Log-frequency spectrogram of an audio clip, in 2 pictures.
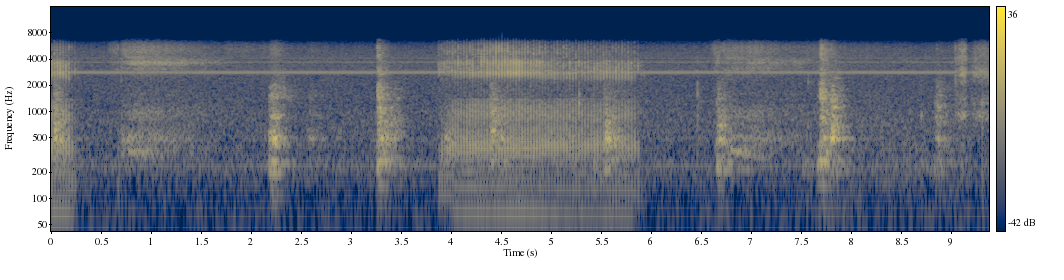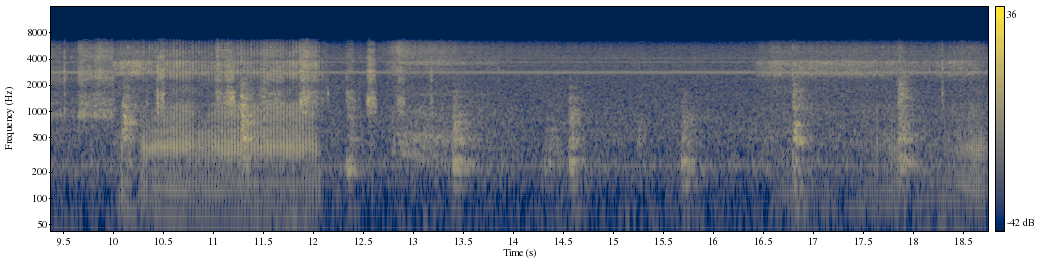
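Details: Dog sleeping on the couch produces two long, raspy snores of about two seconds among irregular sniffs, soft snorts and breathy exhales, with a thin steady electrical whine in the background.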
